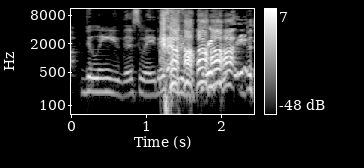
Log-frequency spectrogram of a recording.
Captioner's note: laughing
